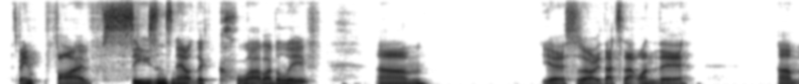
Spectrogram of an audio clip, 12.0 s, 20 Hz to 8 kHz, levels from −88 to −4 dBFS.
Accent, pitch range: Australian, 105-140 Hz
